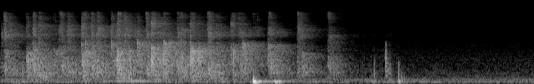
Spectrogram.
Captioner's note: applause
